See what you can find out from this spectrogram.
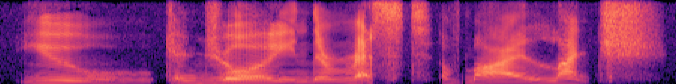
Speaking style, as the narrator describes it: growled the monster

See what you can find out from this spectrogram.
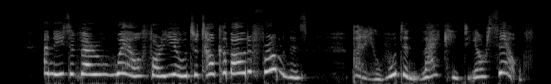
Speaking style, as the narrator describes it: cried my mother

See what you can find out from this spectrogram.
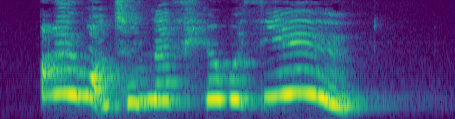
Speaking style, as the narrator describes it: Matilda cried out

